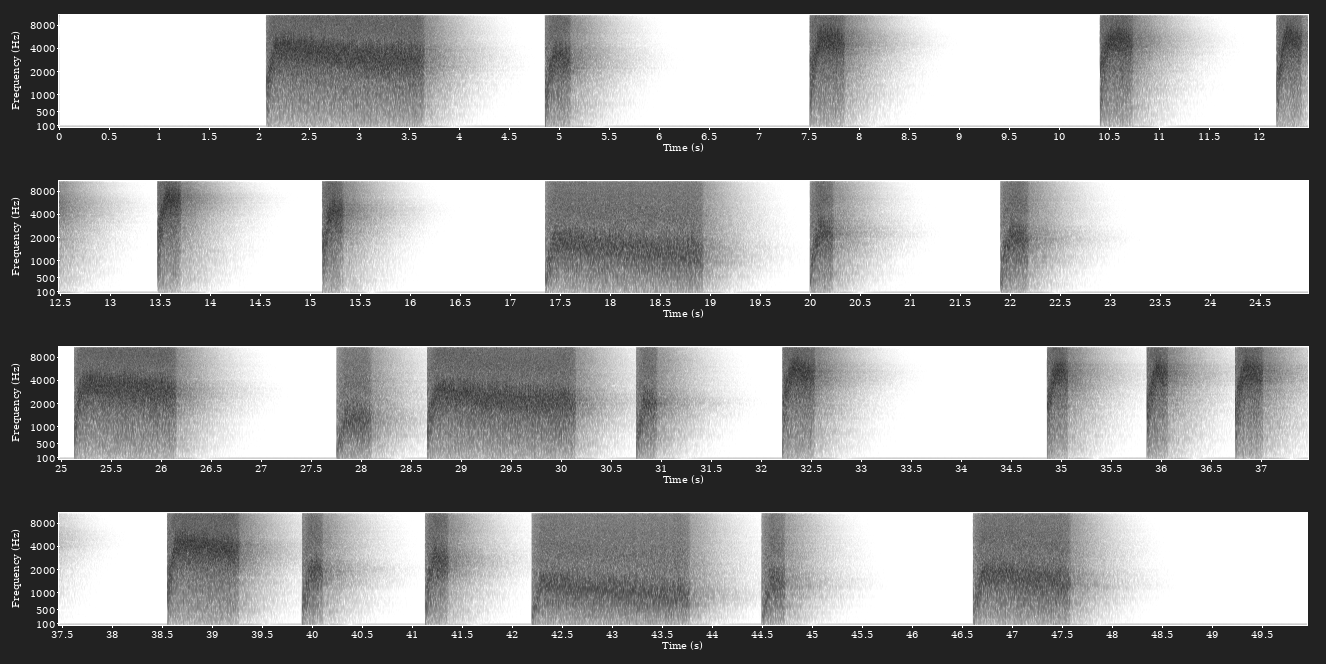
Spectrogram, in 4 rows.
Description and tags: SYnth NoisesAN
Even MORE SYnthetic sounds! Totally FREE!
amSynth, Sine generator and several Ladspa, LV2 filters used.
Hope you enjoy the audio clips.
Thanks
Weird, Strange, Factory, Sci-Fi, Machine, Synthetic, Machinery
